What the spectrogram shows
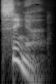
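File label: "singer", British English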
